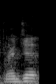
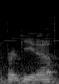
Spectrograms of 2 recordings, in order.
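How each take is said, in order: First: The name is said as plain 'Bridget'. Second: The name is said as 'Brigitte'. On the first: The speaker calls it wrong. "isn't it just Bridget?" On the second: The speaker calls it right. "it's Brigitte"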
